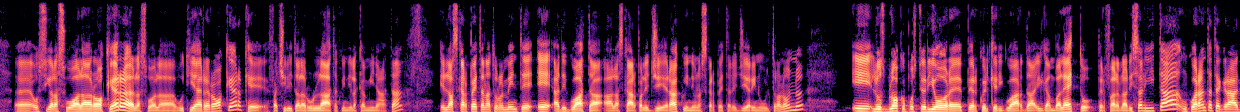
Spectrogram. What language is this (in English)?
Italian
